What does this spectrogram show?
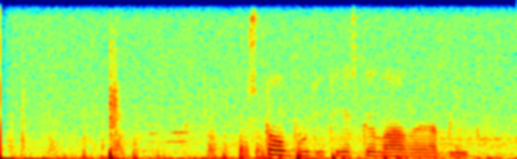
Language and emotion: Russian, neutral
